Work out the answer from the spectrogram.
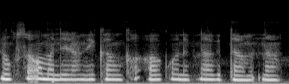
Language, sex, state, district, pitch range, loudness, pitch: Garo, female, Meghalaya, West Garo Hills, 220-235 Hz, -15 LUFS, 225 Hz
